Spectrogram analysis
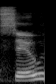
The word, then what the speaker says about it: Sioux: It's really called Sioux. That's the Sioux tribe. Yeah. Yeah, that's in plain sight. It was spelt with like way more letters than that. Yeah, but it's still pronounced Sioux.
